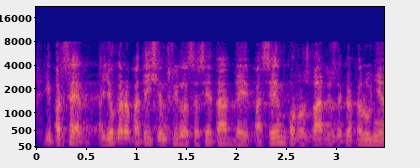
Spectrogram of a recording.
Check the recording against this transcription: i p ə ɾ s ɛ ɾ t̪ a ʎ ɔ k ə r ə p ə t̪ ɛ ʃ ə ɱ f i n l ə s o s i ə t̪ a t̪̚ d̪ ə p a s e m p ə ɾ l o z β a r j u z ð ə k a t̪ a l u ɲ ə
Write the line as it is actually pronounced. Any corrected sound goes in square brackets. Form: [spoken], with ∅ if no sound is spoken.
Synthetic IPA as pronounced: i p ə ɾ s ɛ ɾ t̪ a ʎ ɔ k ə r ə p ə t̪ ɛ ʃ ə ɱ f i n l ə s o s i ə t̪ a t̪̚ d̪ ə p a s e m p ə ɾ l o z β a r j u z ð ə k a t̪ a l u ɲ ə

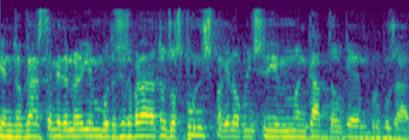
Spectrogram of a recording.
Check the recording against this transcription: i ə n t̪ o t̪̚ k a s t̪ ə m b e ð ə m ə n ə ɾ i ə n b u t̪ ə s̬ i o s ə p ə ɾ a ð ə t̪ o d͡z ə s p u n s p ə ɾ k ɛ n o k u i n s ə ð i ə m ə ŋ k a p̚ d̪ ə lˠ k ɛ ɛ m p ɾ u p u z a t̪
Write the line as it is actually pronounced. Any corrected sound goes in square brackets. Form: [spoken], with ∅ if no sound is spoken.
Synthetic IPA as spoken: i ə n t̪ o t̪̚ k a s t̪ ə m b e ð ə m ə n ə ɾ i ə [m] b u t̪ ə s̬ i o s ə p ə ɾ a ð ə t̪ o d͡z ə s p u n s p ə ɾ k ɛ n o k u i n s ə ð i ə m ə ŋ k a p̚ d̪ ə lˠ k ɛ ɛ m p ɾ u p u z a t̪

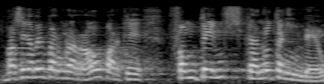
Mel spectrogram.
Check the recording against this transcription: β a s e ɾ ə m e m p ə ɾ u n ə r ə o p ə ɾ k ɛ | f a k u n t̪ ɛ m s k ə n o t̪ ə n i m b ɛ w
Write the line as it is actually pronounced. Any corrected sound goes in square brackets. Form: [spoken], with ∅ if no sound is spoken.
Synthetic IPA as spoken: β a s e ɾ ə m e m p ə ɾ u n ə r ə o p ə ɾ k ɛ | f a [∅] u n t̪ [e] m s k ə n o t̪ ə n i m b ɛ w

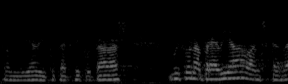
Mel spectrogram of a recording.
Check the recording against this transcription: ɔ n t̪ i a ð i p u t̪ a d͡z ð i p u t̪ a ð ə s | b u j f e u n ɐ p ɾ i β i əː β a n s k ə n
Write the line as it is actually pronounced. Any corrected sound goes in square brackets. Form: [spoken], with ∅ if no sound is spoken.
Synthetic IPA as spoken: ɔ n [d̪] i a ð i p u t̪ a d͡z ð i p u t̪ a ð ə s | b u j f e u n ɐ p ɾ [ɛ] β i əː β a n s k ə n

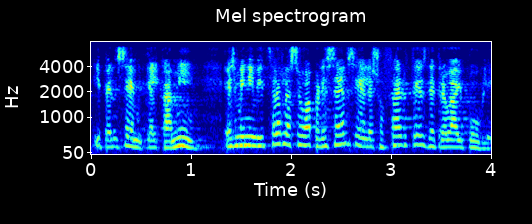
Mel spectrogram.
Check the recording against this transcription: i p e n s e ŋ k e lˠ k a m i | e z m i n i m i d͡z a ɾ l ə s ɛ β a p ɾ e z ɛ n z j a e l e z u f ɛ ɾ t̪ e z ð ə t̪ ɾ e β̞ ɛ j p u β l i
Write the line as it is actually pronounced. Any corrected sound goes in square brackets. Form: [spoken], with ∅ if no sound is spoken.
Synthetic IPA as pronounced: i p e n s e [m] k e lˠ k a m i | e z m i n i m i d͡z a ɾ l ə s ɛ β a p ɾ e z ɛ n [s] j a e l e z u f ɛ ɾ t̪ e z ð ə t̪ ɾ e β̞ [a] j p u β l i

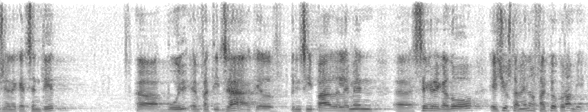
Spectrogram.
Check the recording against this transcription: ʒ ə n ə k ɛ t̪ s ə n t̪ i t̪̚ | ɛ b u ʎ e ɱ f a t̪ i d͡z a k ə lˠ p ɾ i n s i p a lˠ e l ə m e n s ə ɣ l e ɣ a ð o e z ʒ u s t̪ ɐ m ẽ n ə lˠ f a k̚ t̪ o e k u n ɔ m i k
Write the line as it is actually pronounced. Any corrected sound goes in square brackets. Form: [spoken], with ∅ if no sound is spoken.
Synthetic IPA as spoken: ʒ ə n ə k ɛ t̪ s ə n t̪ i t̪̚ | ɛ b u ʎ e ɱ f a t̪ i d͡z a k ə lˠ p ɾ i n s i p a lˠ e l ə m e n s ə ɣ [ɾ] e ɣ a ð o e z ʒ u s t̪ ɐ m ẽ n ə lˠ f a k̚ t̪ o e k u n ɔ m i k

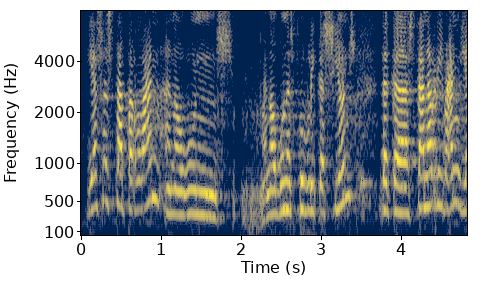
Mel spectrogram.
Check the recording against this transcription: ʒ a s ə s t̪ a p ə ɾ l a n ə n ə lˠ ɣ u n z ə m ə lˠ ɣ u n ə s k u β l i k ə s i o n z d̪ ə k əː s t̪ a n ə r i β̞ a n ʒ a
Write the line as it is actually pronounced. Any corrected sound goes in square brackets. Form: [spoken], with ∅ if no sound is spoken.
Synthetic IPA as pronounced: ʒ a s ə s t̪ a p ə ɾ l a n ə n ə lˠ ɣ u n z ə [n] ə lˠ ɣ u n ə s [p] u β l i k ə s i o n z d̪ ə k əː s t̪ a n ə r i β̞ a n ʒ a

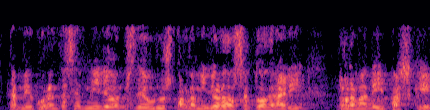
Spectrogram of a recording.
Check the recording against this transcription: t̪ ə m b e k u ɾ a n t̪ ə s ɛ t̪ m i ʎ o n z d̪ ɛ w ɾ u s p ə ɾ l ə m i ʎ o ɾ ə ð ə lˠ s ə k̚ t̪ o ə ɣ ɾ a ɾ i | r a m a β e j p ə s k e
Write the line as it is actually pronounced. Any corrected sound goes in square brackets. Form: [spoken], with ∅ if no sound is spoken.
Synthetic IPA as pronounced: t̪ ə m b e k u ɾ a n t̪ ə s ɛ t̪ m i ʎ o n z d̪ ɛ w ɾ u s p ə ɾ l ə m i ʎ o ɾ ə ð ə lˠ s ə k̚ t̪ o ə ɣ ɾ a ɾ i | r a m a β e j p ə s k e

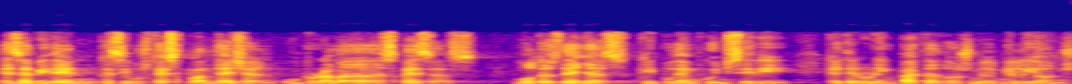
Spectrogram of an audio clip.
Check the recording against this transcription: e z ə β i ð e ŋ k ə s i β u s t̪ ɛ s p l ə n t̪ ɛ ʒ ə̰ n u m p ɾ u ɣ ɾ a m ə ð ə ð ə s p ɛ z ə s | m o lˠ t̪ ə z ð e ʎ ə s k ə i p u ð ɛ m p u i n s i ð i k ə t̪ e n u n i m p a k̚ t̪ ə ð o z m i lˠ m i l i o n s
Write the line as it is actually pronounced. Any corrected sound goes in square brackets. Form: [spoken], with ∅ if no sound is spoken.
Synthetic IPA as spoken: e z ə β i ð e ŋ k ə s i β u s t̪ ɛ s p l ə n t̪ ɛ ʒ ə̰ n u m p ɾ u ɣ ɾ a m ə ð ə ð ə s p ɛ z ə s | m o lˠ t̪ ə z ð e ʎ ə s k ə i p u ð ɛ m [k] u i n s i ð i k ə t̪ e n u n i m p a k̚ t̪ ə ð o z m i lˠ m i l i o n s

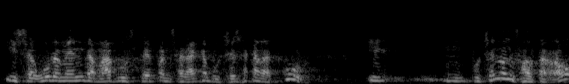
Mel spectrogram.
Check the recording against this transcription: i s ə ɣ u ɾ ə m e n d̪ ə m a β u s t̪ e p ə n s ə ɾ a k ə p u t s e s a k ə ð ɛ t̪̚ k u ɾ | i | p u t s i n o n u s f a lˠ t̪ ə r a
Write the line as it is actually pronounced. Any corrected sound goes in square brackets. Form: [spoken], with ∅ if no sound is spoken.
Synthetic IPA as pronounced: i s ə ɣ u ɾ ə m e n d̪ ə m a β u s t̪ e p ə n s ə ɾ a k ə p u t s e s a k ə ð [a] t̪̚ k u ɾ | i | p u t s [e] n o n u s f a lˠ t̪ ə r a

